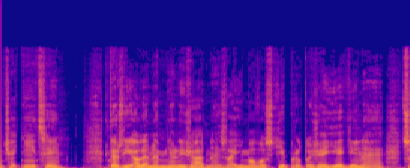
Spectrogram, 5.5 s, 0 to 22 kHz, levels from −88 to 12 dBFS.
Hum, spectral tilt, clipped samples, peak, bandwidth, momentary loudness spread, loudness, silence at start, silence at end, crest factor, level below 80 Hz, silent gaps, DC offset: none; -5.5 dB/octave; under 0.1%; 0 dBFS; 16 kHz; 10 LU; -16 LUFS; 0 s; 0 s; 16 dB; -40 dBFS; none; under 0.1%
